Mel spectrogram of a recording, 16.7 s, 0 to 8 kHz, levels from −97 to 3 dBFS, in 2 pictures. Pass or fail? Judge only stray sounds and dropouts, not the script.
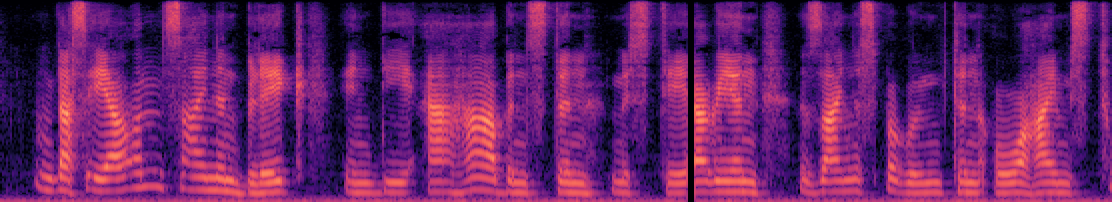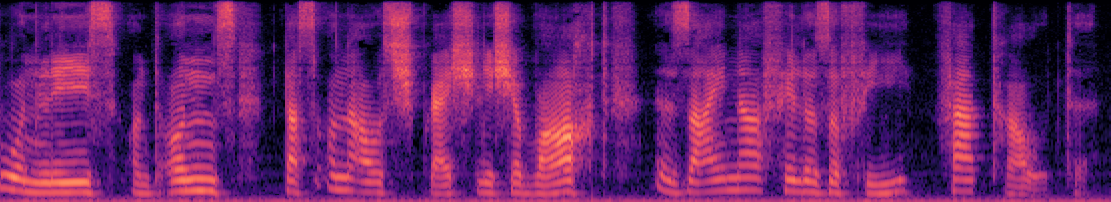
fail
